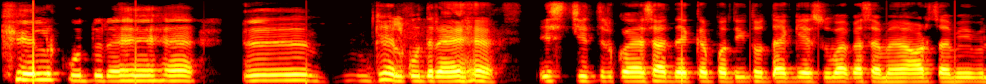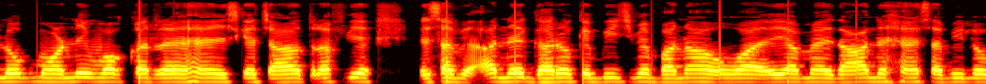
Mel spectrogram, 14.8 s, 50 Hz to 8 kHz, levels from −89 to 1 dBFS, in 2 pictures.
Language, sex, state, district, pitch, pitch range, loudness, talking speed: Hindi, male, Bihar, Gopalganj, 145 Hz, 140-170 Hz, -17 LUFS, 210 wpm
